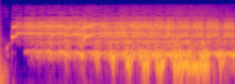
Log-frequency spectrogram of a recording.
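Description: A horse gives one loud whinny, a high, shaky neigh that trembles rapidly and holds steady for a couple of seconds, with no talking.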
